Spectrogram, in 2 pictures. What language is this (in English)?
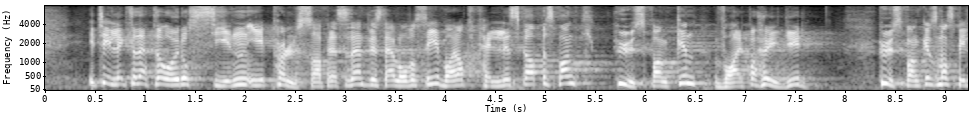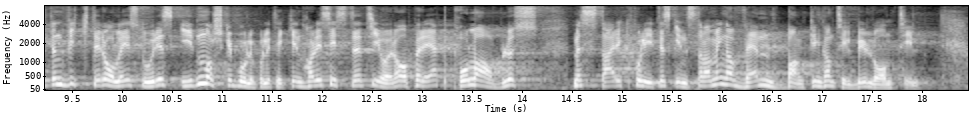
Norwegian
